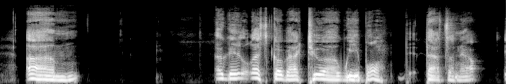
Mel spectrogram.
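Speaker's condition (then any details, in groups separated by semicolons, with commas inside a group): Spinocerebellar ataxia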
